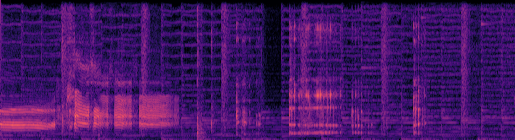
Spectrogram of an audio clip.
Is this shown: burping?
yes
